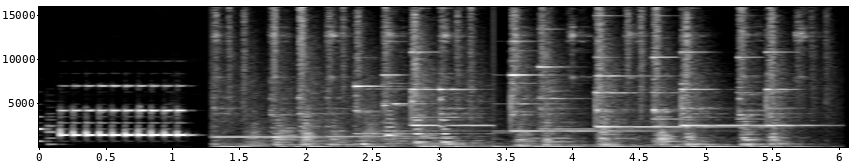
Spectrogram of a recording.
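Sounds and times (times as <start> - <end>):
electronic telephone dialing beeps: 0.0 - 1.3
upbeat music: 1.4 - 6.0.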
